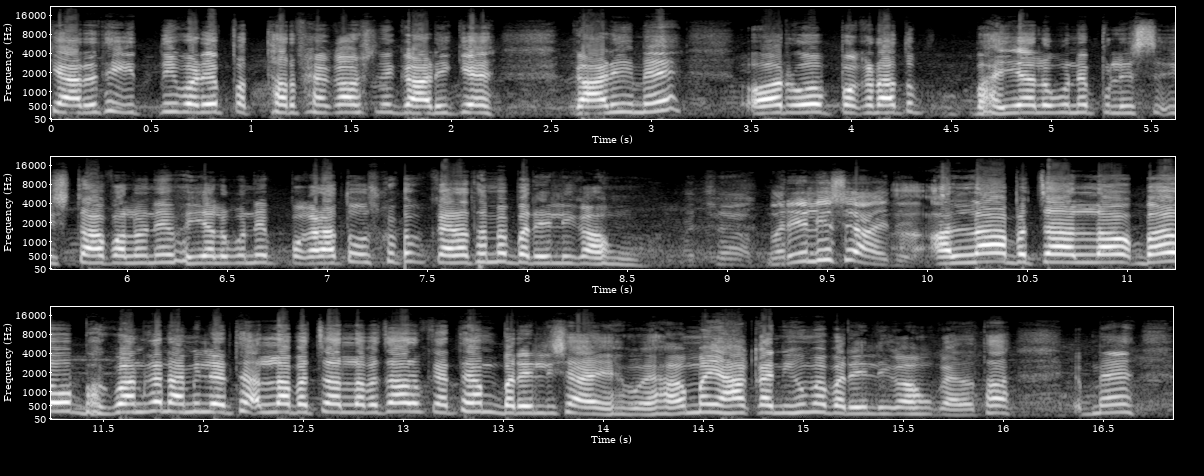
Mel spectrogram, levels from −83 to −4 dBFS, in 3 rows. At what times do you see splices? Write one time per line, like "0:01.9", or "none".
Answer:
0:07.4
